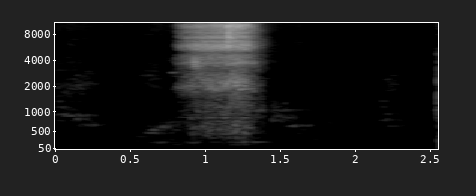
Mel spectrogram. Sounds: Sniff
